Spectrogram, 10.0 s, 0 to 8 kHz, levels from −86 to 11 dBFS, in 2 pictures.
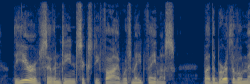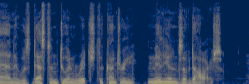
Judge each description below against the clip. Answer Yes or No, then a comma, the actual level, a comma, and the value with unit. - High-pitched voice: No, low, 135 Hz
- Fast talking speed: No, average, 140 wpm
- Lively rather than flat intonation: No, narrow, 2.6 semitones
